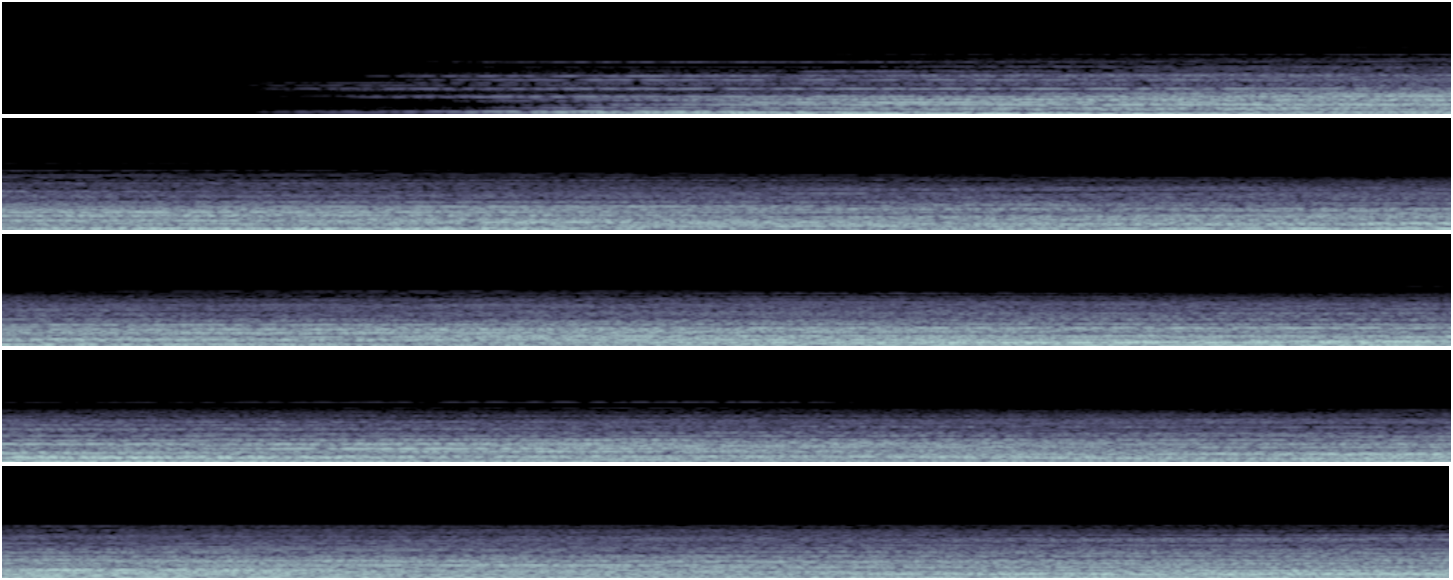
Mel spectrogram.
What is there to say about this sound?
Eerie drone
A creepy droning sound that could be used as background for a horror or suspense film.
weird, creepy, horror, ominous, film, scary, suspenseful, strange, suspense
